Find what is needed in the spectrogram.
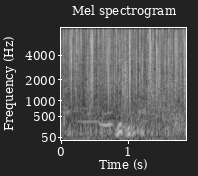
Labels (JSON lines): {"label": "biophony, cascading saw", "recorder": "SoundTrap 600 or HydroMoth"}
